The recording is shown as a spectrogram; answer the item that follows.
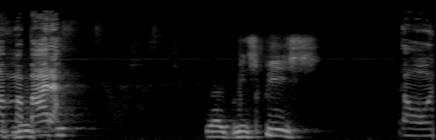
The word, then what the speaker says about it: Mobara: Yes, it's pronounced correctly, Mobara. It's Mobara.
